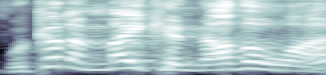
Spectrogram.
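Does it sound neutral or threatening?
threatening. It is said in a menacing, threatening tone.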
